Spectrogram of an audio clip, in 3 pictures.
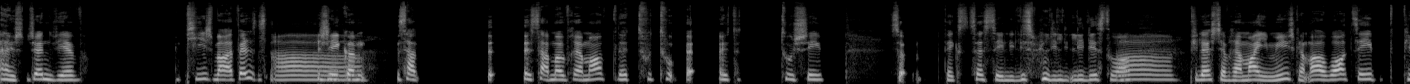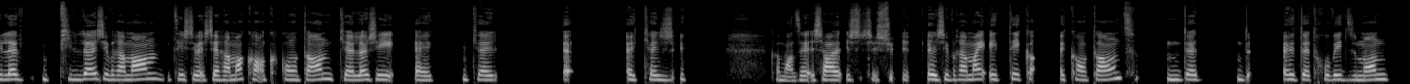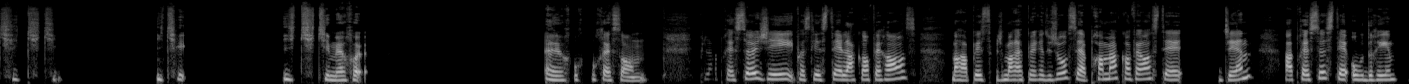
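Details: Adult woman who stutters, who discovered a stuttering association in 2015; stuttering.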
